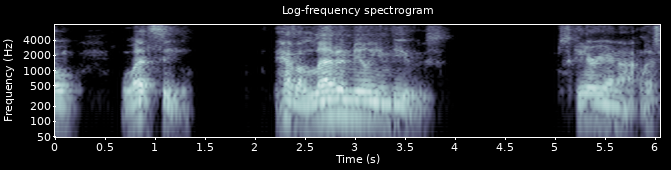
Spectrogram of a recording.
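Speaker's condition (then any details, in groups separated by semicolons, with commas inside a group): No condition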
